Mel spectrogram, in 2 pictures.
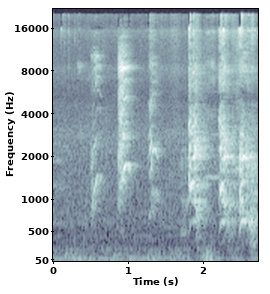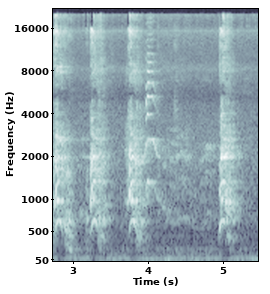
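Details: Shih Tzu with puppies 19 days old: a busy run of about ten high, arched yips and squeaky barks in quick irregular bursts, some overlapping, over a faint steady low hum.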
